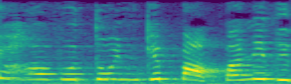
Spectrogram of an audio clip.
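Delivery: mimicking relative. Aunt imitates other woman.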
